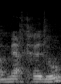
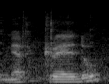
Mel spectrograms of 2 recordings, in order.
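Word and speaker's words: merkredo: L'accent tonique tombe sur l'avant-dernière syllabe. Alors par exemple, là c'est mercredi, mercredo, c'est pas mercredo comme on dirait en français, c'est mercredo, et ça veut dire difficile, mal faciligi.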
